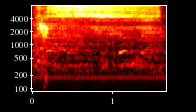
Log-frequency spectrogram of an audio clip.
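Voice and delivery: a high, delighted little cry of victory; triumphant yes. Real, not acted. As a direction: celebrate getting the name right. Relieved Google got it right.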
